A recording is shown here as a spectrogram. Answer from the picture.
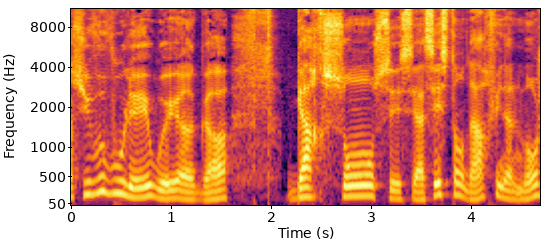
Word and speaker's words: gars: Ouais, faites attention, Ashley, un gars, c'est G-A-R-S. Hein. Vous avez un S à la fin qu'on ne prononce pas, mais c'est, il n'y a pas de problème, effectivement.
